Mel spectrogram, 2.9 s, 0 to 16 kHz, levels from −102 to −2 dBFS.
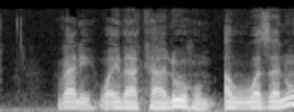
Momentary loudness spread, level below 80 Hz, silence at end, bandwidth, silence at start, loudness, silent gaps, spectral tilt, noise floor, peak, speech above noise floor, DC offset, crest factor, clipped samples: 6 LU; -46 dBFS; 0 s; 11 kHz; 0.6 s; -18 LUFS; none; -9 dB/octave; -49 dBFS; -4 dBFS; 32 dB; under 0.1%; 14 dB; under 0.1%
